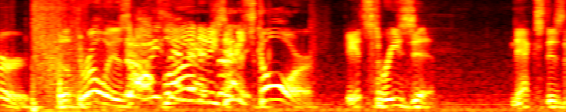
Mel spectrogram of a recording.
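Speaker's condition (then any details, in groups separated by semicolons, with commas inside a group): No condition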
